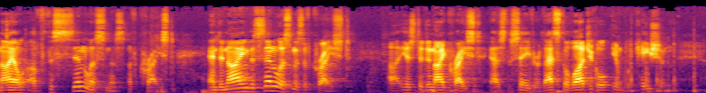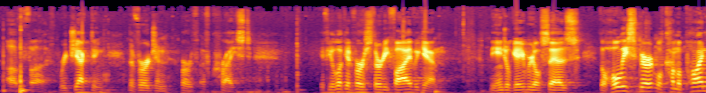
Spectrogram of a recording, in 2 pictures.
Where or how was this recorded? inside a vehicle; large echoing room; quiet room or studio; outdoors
large echoing room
